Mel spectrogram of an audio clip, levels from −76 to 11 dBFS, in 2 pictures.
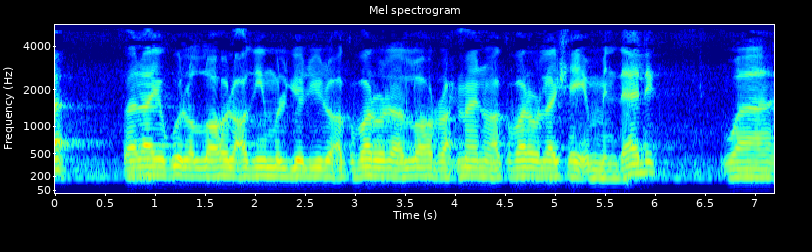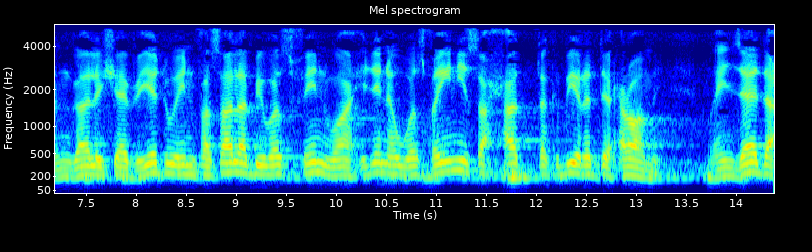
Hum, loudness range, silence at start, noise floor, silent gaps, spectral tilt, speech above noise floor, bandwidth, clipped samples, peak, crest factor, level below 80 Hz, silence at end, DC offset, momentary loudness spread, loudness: none; 2 LU; 0 s; -44 dBFS; none; -7 dB/octave; 21 dB; 5.4 kHz; under 0.1%; -6 dBFS; 18 dB; -88 dBFS; 0 s; under 0.1%; 7 LU; -24 LUFS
